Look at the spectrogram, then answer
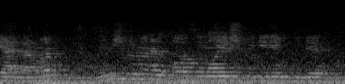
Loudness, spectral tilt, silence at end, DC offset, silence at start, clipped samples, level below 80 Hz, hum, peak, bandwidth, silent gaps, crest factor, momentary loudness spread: -35 LUFS; -5.5 dB/octave; 0 s; under 0.1%; 0 s; under 0.1%; -40 dBFS; none; -20 dBFS; 7.4 kHz; none; 14 dB; 4 LU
